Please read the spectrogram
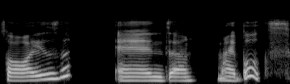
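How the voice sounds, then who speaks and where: A woman with a Jamaican accent speaks at a medium pitch. The sound is dry and close with no echo, over a quiet background. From Jamaica, Spanish Town. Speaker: immigrant interviewee. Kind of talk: interview.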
